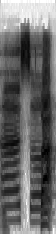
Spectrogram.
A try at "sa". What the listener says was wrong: Bukan za, ini sa, jangan ditukar-tukar.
